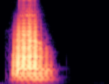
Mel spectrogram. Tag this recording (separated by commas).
Brass instrument, Music, Musical instrument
